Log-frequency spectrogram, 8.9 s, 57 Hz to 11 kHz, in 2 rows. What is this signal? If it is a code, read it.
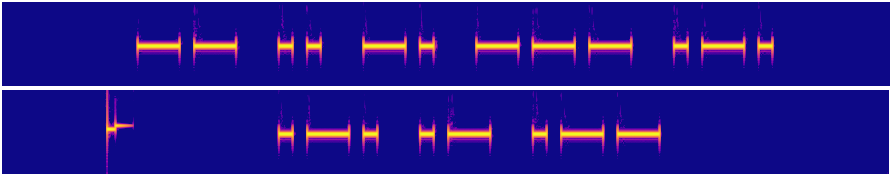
Morse code, heard as a keyed tone, about 17 wpm, 700 Hz. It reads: MINOR RAW
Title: Sentences from Top 1500 Words - New Word Drill Alt - 17wpm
